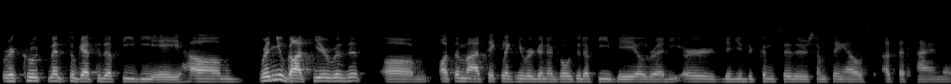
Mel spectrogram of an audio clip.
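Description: A man's voice: medium pitch, fairly even intonation, brisk, hardly any pauses. A male podcast host asking long, rambling interview questions. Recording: tinny phone-like line.

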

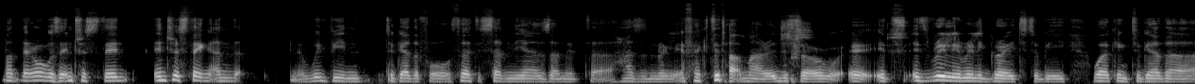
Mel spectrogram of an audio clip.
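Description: Mellow-voiced woman, native Slovak speaker. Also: a bass voice, vocal fry. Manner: thoughtful, with frequent pauses and filler "uh"s. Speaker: interview guest, translator. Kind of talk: conversational interview answers.

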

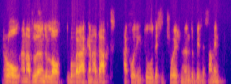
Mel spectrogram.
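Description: Deep-voiced Lebanese-born man, dull remote audio. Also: level tone, fast, dry recording. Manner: searches for words, hesitant. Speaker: podcast guest. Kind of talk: casual interview chat.

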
